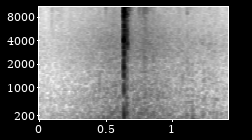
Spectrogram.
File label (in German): ast knackt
